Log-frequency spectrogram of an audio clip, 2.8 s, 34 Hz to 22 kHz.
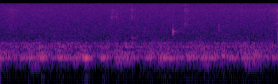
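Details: Fetal heart rate at 26 weeks plus 4 days of pregnancy, recorded by a midwifery student setting up CTG fetal heart monitoring: fast, soft whooshing Doppler pulses, a normal rate of about 138 per minute.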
